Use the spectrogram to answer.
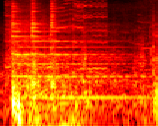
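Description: A robotic trolley rolls along rails with a steady, dense rumble and humming tones. A brief heavier bump comes near the start, and no one speaks.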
